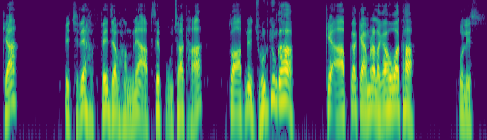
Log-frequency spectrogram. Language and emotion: Urdu, angry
